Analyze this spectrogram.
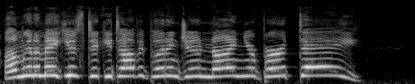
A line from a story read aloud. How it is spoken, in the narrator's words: yelled the 12-year-old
